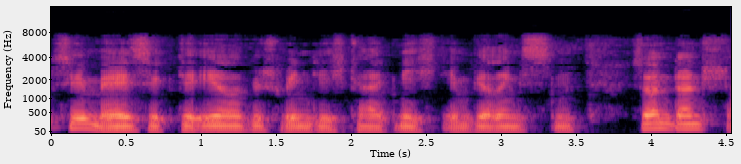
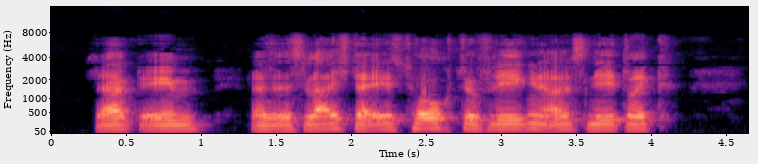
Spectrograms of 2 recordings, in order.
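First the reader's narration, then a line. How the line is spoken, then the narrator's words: Lead goose calling. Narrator (German): rief die Führergans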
